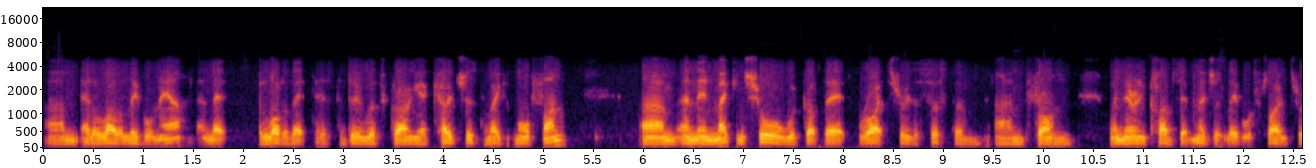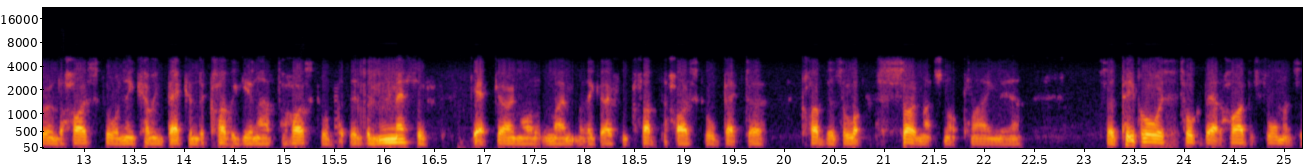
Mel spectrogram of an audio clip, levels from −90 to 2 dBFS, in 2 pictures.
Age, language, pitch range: 50-69, English, 80-95 Hz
